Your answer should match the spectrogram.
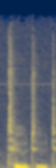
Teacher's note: And again, you want to touch your tongue for the thu right on the very tip of your teeth. For the tu, it's right where your gums and your teeth meet behind your teeth.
